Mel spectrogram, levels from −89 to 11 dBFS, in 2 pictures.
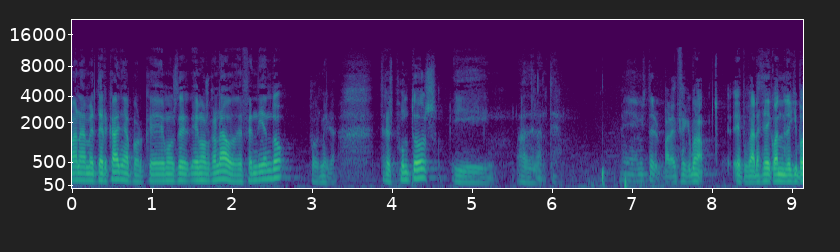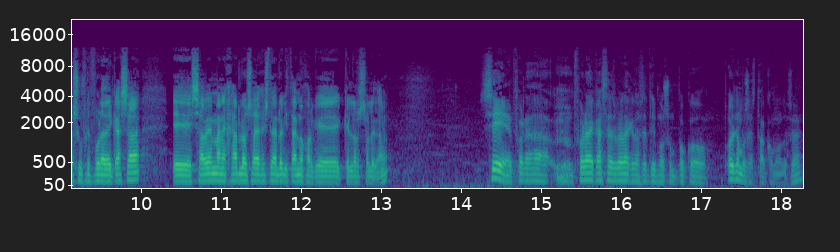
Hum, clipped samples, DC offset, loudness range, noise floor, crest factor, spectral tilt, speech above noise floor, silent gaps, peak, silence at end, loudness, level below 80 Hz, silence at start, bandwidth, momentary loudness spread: none; under 0.1%; under 0.1%; 9 LU; -58 dBFS; 20 dB; -5.5 dB/octave; 30 dB; none; -8 dBFS; 0 s; -27 LUFS; -60 dBFS; 0 s; 12 kHz; 19 LU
